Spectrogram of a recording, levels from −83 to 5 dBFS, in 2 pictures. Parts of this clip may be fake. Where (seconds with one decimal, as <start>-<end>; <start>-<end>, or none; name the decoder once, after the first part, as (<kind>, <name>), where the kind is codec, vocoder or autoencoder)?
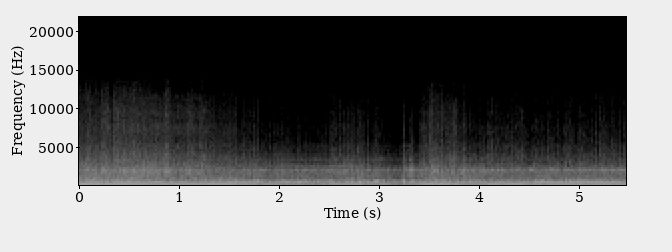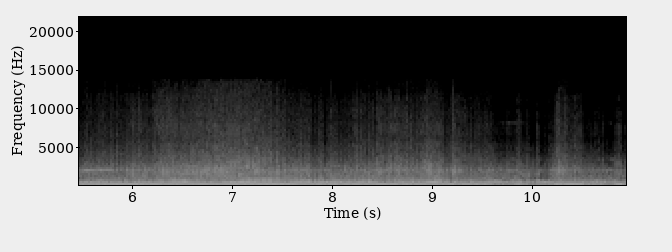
none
